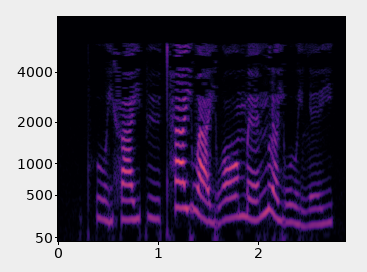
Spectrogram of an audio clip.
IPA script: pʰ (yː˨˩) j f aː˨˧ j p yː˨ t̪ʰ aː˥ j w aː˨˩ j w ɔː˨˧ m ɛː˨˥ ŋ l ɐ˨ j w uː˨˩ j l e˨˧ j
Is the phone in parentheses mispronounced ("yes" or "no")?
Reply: yes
